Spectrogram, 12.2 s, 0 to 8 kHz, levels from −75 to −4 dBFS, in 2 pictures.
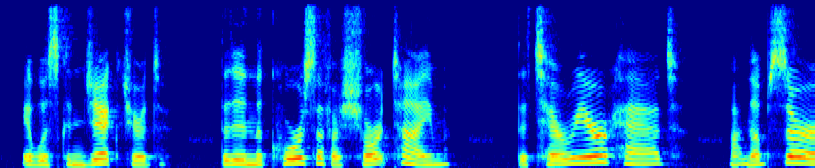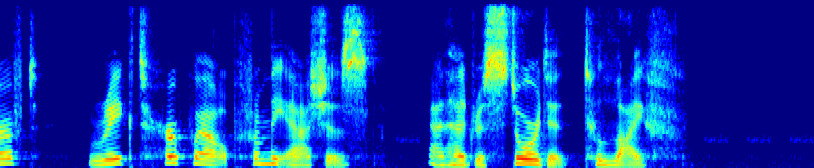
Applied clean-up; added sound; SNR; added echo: none; none; none; none.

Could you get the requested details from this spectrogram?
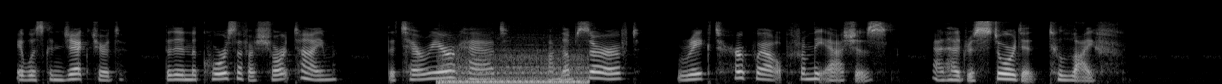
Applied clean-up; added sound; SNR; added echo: none; Engine / Truck / Car; 1 dB; none.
